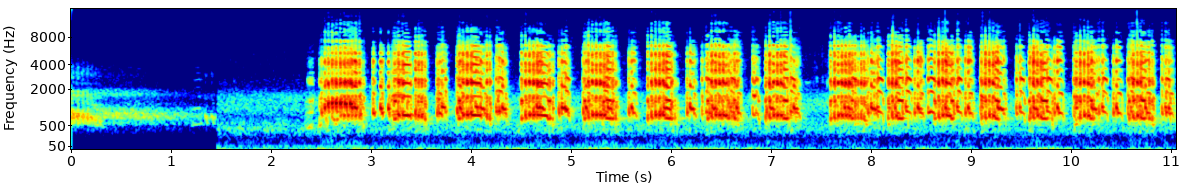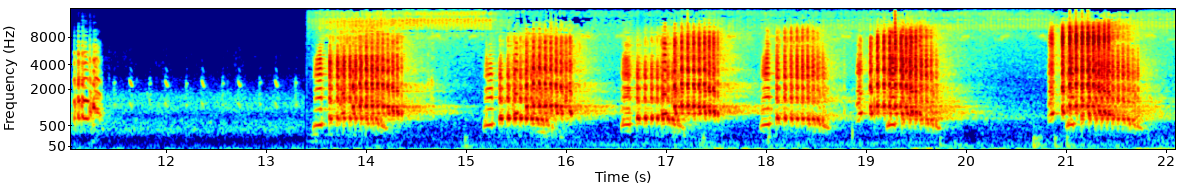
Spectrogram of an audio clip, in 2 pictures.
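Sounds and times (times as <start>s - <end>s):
crane rattling bugle call: 13.4s - 22.0s.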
